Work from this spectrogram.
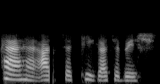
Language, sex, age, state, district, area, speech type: Bengali, female, 60+, West Bengal, Purulia, rural, conversation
